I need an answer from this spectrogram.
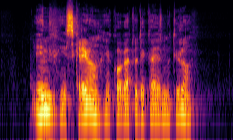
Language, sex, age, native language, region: Slovenian, male, 30-49, Slovenian, Zasavska region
